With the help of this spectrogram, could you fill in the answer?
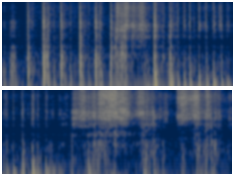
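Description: A white lampshade is tapped quickly with fingers, making a rapid run of short, dull, low thumps that die out almost at once. After about four seconds the tapping gives way to softer, brighter scratching and brushing across the shade, with a few taps mixed in. It is quiet and close, with no talking.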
